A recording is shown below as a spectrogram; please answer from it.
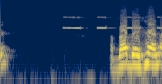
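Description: Dahua DVR's built-in buzzer beeping: a high electronic beep about a second in, broken once, then carrying on faintly under a man's voice. This beeping is typical of the DVR's alarm when no hard disk is detected.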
